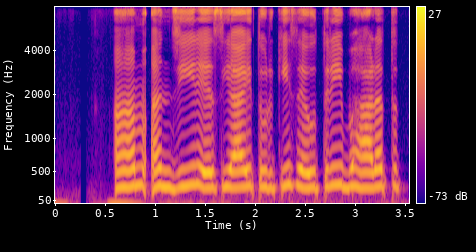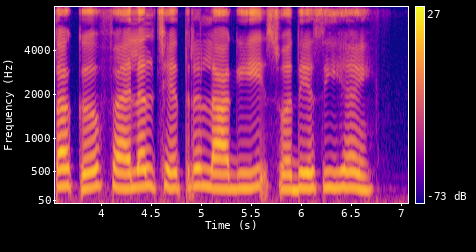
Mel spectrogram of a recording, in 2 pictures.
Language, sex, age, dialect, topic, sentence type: Magahi, female, 25-30, Southern, agriculture, statement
